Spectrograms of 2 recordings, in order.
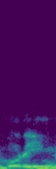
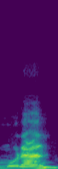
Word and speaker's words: Morin: como un hombre del Renacimiento, que es Edgar Morin o Morán, como ustedes lo quieran pronunciar.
